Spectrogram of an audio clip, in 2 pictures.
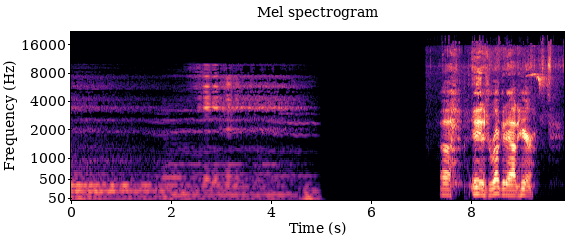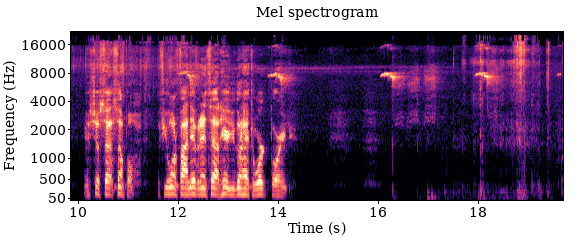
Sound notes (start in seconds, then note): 15.0 breathes heavily; 15.9 birds chirping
